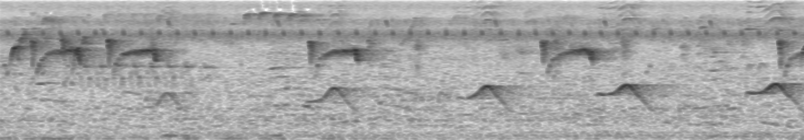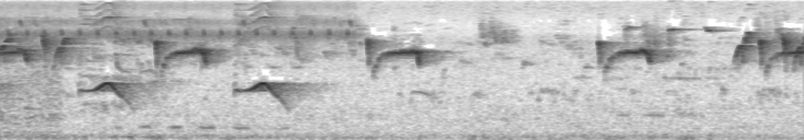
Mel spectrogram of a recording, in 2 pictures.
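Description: Birds calling, with short arching chirps repeated about once every second and a half. A steady high buzzing trill runs beneath them and cuts off suddenly about three quarters of the way through.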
